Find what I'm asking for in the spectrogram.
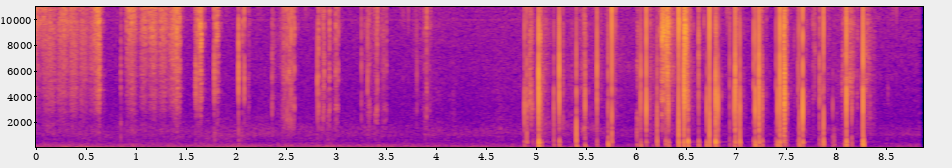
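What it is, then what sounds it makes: Plastic fence. Fingers scratch and tap on white plastic fencing put up between a pool and the rest of a yard to keep kids out. Soft, bright scratching and brushing comes first, then a rapid run of sharp, dry taps with almost no ring.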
